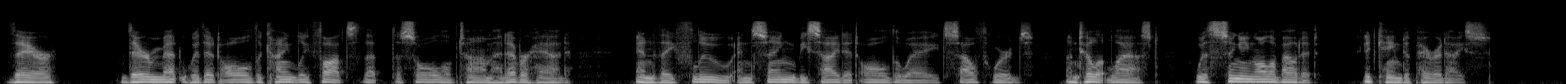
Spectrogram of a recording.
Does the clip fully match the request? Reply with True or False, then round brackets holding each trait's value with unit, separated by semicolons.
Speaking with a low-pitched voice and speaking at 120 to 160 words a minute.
True (105 Hz; 155 wpm)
